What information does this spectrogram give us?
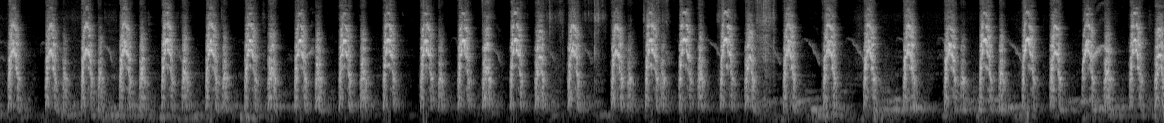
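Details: A Chukar partridge gives a long run of rough, clipped notes, fast and somewhat uneven, with occasional thin squeaks in the background.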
